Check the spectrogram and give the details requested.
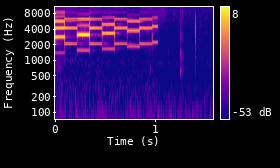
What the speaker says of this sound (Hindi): ये फ़ोन बज रहा है आपका जी, प्लीज़।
